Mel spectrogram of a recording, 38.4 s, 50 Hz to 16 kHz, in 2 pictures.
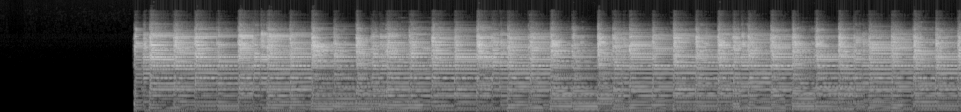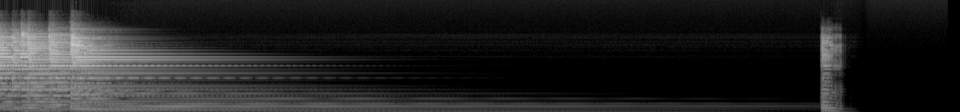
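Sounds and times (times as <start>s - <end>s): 
clean electric guitar with treble tone: 2.7s - 32.1s, 35.6s - 36.2s.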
